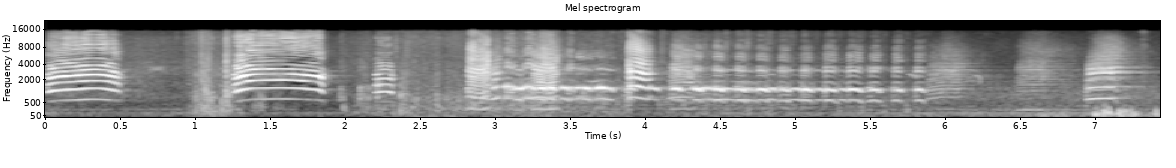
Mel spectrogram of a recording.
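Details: Indian peafowl peahens squabbling over a male in March 2019 at the L.A. Arboretum; two loud nasal honks, then a longer run of rapid, jumbled, cackling notes and a final honk.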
